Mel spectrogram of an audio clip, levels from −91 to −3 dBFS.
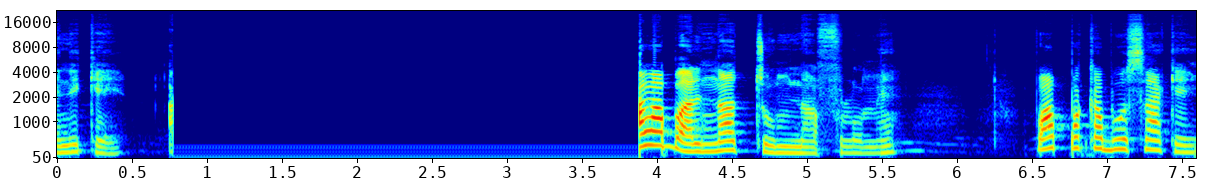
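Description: At 0.78 s the speech cuts off abruptly and does not return until 3.90 s. For those 3.1 seconds only a low mains hum remains, roughly 40 dB under the speech. This is an audio dropout to a faint residue, likely a lost signal while the input stayed live.

From 5.25 s to 5.50 s the speech and its background noise both fall by about 6 dB at once, with no gradual fade. This sudden gain jump likely comes from a digital gain change applied instantly, without a ramp.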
